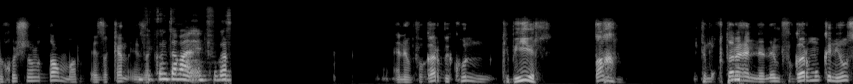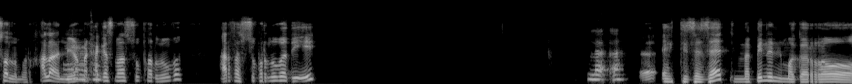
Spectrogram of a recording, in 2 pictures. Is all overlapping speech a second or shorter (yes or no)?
yes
